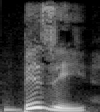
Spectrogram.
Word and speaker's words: busy: in fast spoken English the word busy is pronounced with an i sound busy and the word and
